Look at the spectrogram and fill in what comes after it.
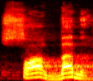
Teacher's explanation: صاد کو موٹا پڑھیں گے، حروف مستعلیہ میں سے ہے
